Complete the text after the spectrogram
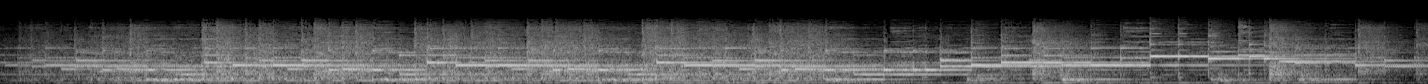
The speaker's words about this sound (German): Wir tanzen Linda mit dem Rhythmus Rambiwuna oder dem Schlag von Gong begleitet, das eine Einzigartigkeit hat, die die Tanzbewegung mit der Geschwindigkeit des Rhythmus von Gong in entgegengesetzte Richtungen ging.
